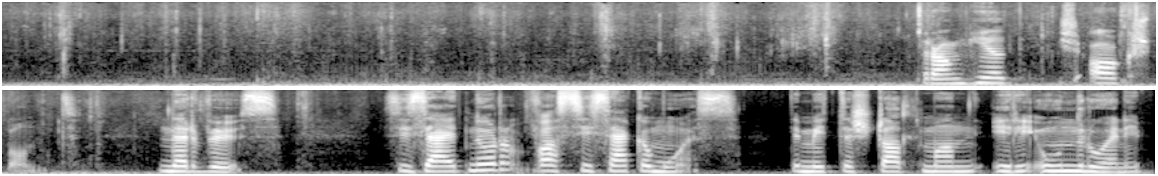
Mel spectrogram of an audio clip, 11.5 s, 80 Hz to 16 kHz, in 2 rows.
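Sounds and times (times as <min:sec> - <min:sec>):
footsteps of two people walking outdoors to a car: 0:00.0 - 0:08.6
steady low rumble: 0:00.0 - 0:11.5
speech: 0:04.6 - 0:11.5.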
